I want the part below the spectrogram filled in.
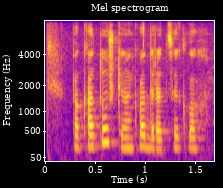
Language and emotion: Russian, neutral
